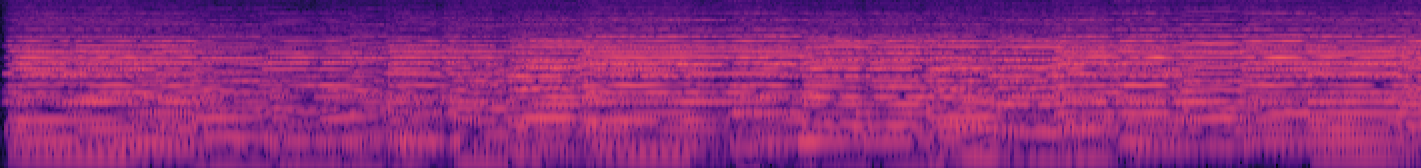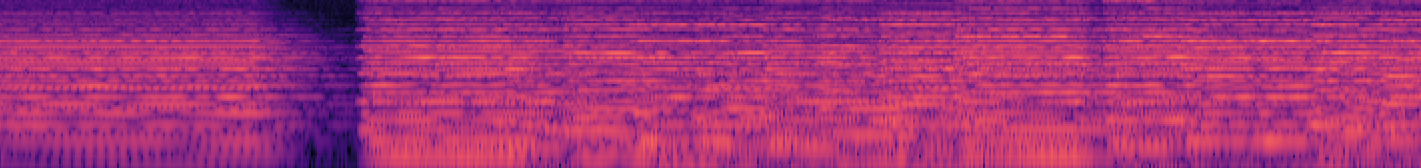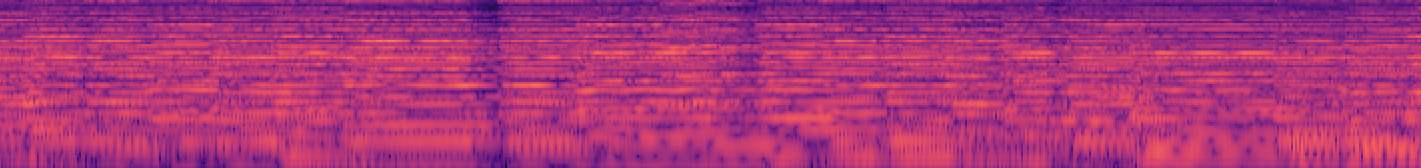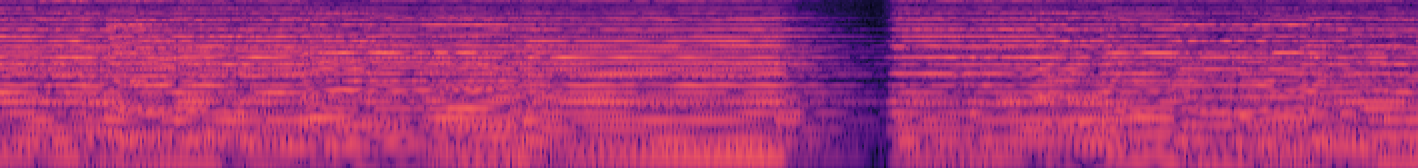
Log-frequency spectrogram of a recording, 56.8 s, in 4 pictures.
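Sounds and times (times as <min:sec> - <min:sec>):
organ playing a hymn: 0:00.0 - 0:56.8.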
